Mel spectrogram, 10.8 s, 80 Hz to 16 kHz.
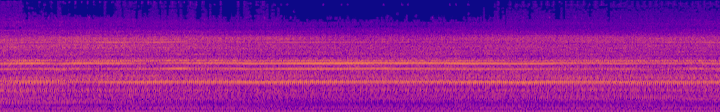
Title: Стук мотора Subaru Forester SG5 EJ25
